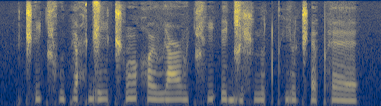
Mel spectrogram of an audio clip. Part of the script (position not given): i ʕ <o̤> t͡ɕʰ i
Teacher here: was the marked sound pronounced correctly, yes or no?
no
